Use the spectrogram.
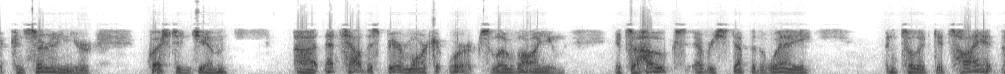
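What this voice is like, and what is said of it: Hoarse, croaky laryngitis voice. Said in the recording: “I've got COVID, but just really feeble symptoms of it. It's just this comical laryngitis that sounds about 100 times worse than I feel... I'll try to croak it out today”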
